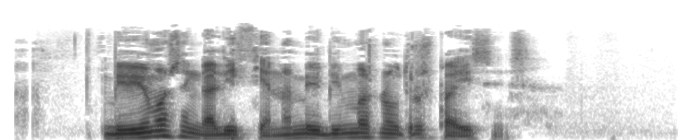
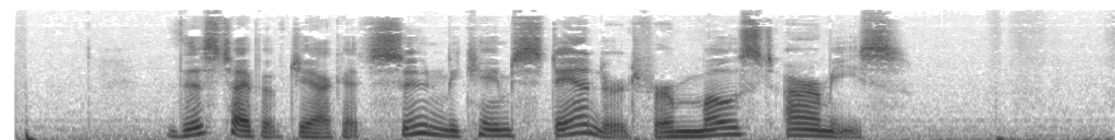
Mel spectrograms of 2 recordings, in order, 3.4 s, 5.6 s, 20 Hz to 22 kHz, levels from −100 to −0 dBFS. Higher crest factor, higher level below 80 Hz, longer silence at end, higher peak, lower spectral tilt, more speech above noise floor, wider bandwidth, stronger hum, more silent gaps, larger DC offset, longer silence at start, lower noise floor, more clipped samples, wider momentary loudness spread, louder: about the same, 22 dB vs 18 dB; second, -54 dBFS vs -46 dBFS; first, 0.8 s vs 0 s; first, -4 dBFS vs -10 dBFS; first, -5.5 dB/octave vs -4 dB/octave; first, 50 dB vs 25 dB; second, 10 kHz vs 16 kHz; neither; neither; neither; first, 0.5 s vs 0.1 s; first, -73 dBFS vs -51 dBFS; neither; second, 10 LU vs 18 LU; about the same, -24 LUFS vs -26 LUFS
